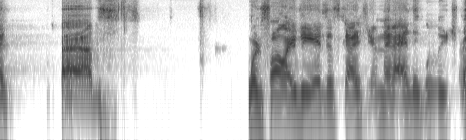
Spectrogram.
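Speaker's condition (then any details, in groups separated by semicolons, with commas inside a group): Cerebral palsy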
